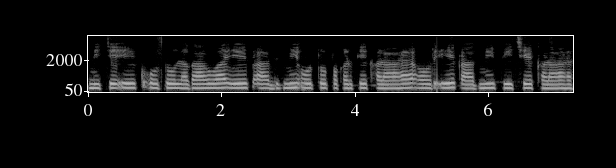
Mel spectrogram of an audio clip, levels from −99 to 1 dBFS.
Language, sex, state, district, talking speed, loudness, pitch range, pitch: Hindi, female, Bihar, Purnia, 155 wpm, -33 LUFS, 215-230 Hz, 220 Hz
